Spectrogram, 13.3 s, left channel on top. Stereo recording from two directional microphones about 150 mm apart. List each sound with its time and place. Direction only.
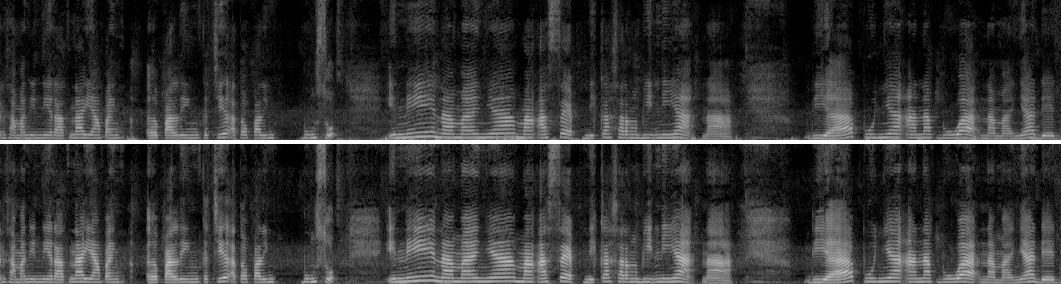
0.1 s a woman's voice: 15° right (ahead or behind)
